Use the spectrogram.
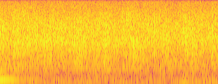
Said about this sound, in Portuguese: Isso é para Deus, irmão? Pode aplaudir forte.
